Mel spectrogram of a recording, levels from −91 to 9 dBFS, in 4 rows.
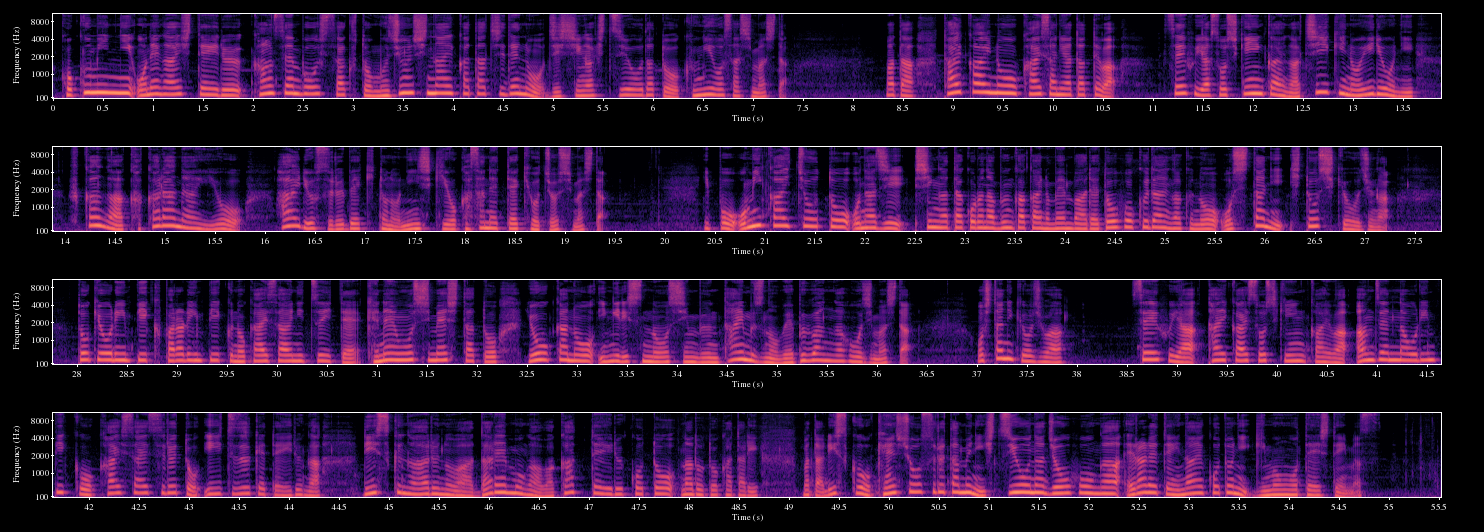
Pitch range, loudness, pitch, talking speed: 180-255 Hz, -26 LUFS, 220 Hz, 310 characters per minute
